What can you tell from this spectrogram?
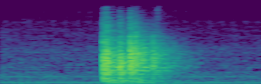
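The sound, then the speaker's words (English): Dice rolled for a perception check in a tabletop role-playing game tumble across a table in a quick, bright clatter of a few hard clicks, settling and fading within half a second. No one speaks over it. “I think I'm going to roll a perception check because I'm not really fond of Lolth.”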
